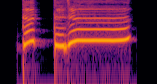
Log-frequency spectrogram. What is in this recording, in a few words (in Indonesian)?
Nada Dering Anime Tuturu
